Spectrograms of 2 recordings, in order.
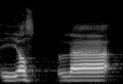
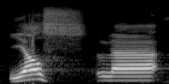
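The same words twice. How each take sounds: First: The s sound is short with no whistle. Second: The s sound is held with a whistle. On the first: The speaker calls it wrong. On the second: The speaker calls it right.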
